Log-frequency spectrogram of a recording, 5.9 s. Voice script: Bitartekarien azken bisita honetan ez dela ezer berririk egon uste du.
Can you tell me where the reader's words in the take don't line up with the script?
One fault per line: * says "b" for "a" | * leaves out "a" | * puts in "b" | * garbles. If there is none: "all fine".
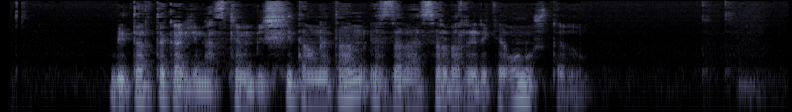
all fine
